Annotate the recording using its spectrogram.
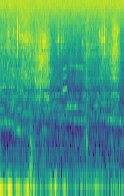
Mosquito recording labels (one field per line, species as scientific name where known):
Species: Culex pipiens complex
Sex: female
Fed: unfed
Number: one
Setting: cup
